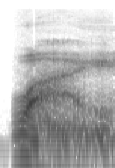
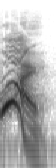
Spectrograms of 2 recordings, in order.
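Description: First: The question sounds dark and ominous. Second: The question sounds jaunty and cheerful. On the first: "I was giving an impression of a dark question" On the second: "I want to know jaunty questions"

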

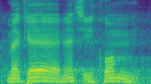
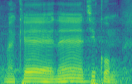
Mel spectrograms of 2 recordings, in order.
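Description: First: There is no long vowel after the n. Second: A long a vowel follows the n.

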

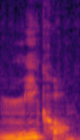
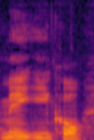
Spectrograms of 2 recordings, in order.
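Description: First: The name is said with English vowels and a stressed first syllable. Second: The name is said with Japanese vowels and even syllables. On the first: This is how the singer herself says her name. "and so she started saying MEIKO" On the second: This is how the name is said in Japan. "which would be Meiko. And that's what I've written over here in hiragana"

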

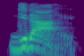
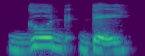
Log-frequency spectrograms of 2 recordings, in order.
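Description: First: The first word shrinks into one quick syllable. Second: Both words are said fully and separately. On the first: The speaker calls it right. "they usually say" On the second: The speaker calls it wrong. "If we are Filipinos and we're going to say their famous greeting, we typically say"

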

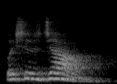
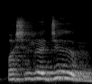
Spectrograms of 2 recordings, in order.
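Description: First: The ending merges into one lengthened vowel. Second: Every syllable is pronounced just as spelled. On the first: The speaker calls it right. "Başaracağım diye okuyoruz" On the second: The speaker calls it wrong. "başaracağım diye yazıyoruz"

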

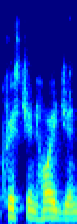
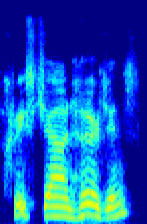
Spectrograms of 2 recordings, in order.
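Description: First: The name has the usual anglicized pronunciation. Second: The name has a foreign, non-English pronunciation.

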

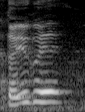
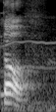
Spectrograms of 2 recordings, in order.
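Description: First: Every letter of the ending is sounded out. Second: The ending is said with an f sound. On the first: The speaker calls it right. "It's pronounced as Toyuguhe" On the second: The speaker calls it wrong. "It's not tough. We are not calling F"

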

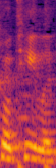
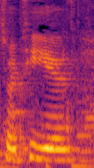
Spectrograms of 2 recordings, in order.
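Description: First: The double l is sounded like an l. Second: The double l is sounded like a y. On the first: The speaker calls it wrong. "It's not tortillas" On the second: The speaker calls it right. "I said it right"

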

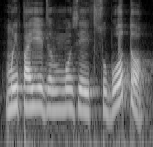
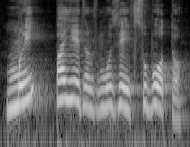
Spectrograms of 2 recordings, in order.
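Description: First: The stress falls on the word 'субботу'. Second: The stress falls on the word 'мы'. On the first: The question asks when they will go. "Да, суббота" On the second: The question asks who is going. "Да, мы"

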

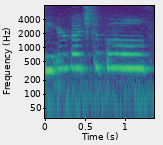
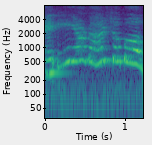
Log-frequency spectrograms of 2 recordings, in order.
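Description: First: It is said in a gentle, polite tone. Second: It is said in a harsh, yelling tone. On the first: The speaker is asking kindly. The speaker calls it right. "I'll just be like, can you please eat your vegetables?" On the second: The speaker is being mean to the listener. The speaker calls it wrong. "I'll never say eat your vegetable like that"

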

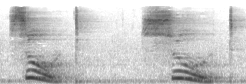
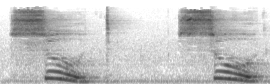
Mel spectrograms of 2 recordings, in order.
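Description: The two takes are said the same way.

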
